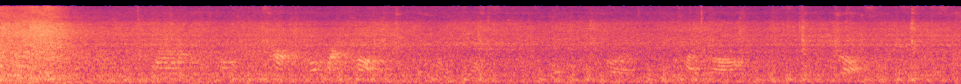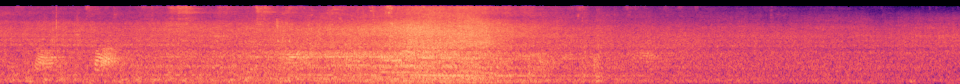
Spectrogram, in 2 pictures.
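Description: Tze-Chiang express push-pull train running through the station at speed without stopping. Its running noise is loudest as it passes at the start, swells again about fourteen seconds in, then fades as the train draws away.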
